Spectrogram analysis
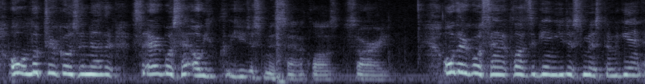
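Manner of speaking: high, loud, quick mock taunt; teasing. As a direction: needle the little sister with sing-song glee. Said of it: "He was teasing me about Santa Claus".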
